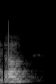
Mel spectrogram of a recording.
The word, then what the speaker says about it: rho: Me parece que es rho. No sé si se escribe así, pero se pronuncia rho.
